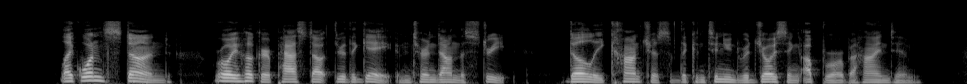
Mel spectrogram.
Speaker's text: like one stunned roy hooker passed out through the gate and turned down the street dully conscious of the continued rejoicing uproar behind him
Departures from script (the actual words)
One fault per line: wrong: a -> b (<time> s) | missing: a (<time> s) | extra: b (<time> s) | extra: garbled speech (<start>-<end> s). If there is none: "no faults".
no faults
